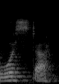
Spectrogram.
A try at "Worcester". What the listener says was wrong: Worcester is ER, not A. Worcester, not Worcester.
